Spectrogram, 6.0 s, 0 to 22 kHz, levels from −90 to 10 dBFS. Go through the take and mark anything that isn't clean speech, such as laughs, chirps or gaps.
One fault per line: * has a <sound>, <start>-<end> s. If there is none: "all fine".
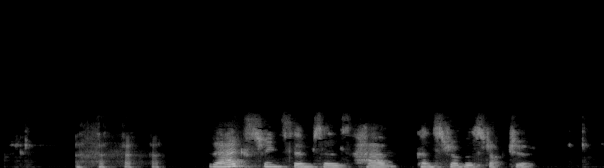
* has a laugh, 0.7-1.7 s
